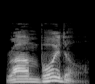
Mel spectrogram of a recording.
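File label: "rhomboidal", British English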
